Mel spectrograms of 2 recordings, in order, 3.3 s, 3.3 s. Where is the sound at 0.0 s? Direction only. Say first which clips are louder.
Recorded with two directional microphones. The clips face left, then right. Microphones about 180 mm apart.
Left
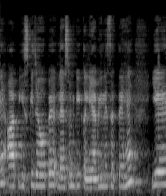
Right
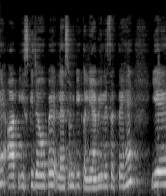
Right 2 dB; 40° right (ahead or behind).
